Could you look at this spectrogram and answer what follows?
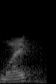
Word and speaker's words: Mike: My name is Mike. I guess I'll say trike. Mike, okay. Rhymes with trike.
